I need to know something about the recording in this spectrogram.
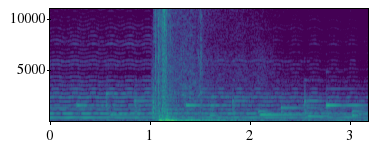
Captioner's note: camera flashes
